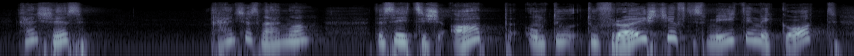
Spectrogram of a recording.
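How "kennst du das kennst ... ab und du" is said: ordinary delivery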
